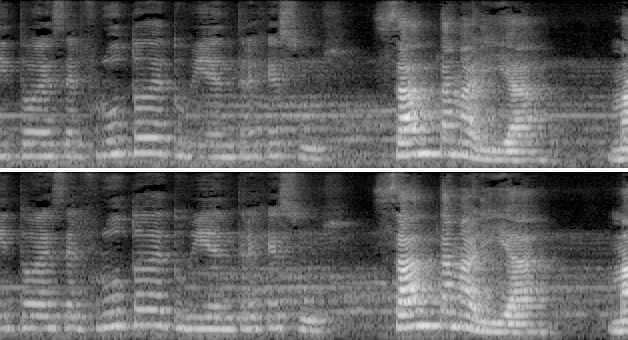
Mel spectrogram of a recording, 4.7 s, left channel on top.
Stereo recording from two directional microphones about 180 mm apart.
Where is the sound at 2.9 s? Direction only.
30° right (ahead or behind).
